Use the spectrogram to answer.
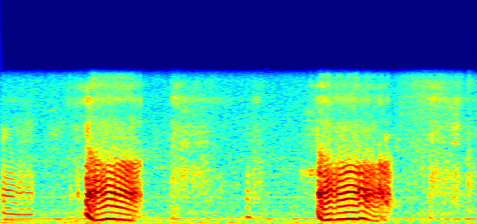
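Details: Female pug snoring while dreaming, with REM face twitching, then snoring herself awake: loud, vibrating snores on each inward breath, roughly every three seconds, with softer breathing between; snoring.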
